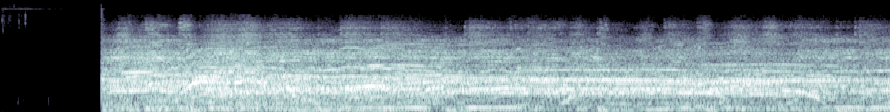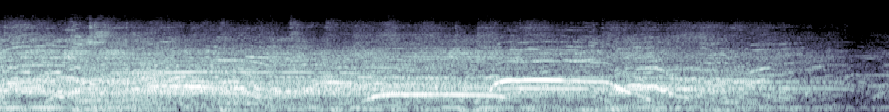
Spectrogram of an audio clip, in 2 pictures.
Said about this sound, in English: Happiness, hugging, and cheering.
